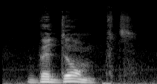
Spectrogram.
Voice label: "bedompt", Dutch

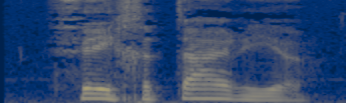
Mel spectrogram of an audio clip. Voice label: "vegetariër", Dutch

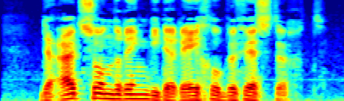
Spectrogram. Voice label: "uitzondering regel", Dutch; 'The exception that confirms the rule'

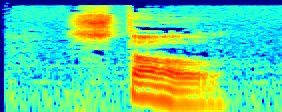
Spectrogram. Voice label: "stal", Dutch

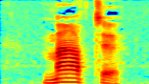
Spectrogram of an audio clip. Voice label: "mate", Dutch

